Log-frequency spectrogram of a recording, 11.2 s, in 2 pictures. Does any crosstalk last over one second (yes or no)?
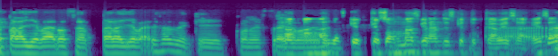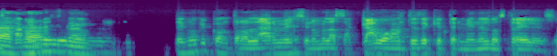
yes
